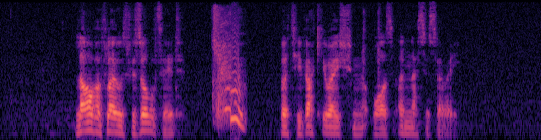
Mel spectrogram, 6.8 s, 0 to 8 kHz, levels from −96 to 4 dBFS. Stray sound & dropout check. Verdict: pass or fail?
fail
